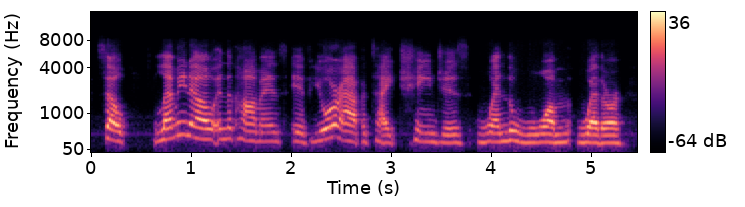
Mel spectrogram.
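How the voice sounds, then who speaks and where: A woman's voice: medium pitch, unhurried, highs cut off. A woman with a Long Island accent hosting a live stream as an eating coach, chatting upbeat and rambling with lots of fillers and asides to her viewers. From Long Island, New York.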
